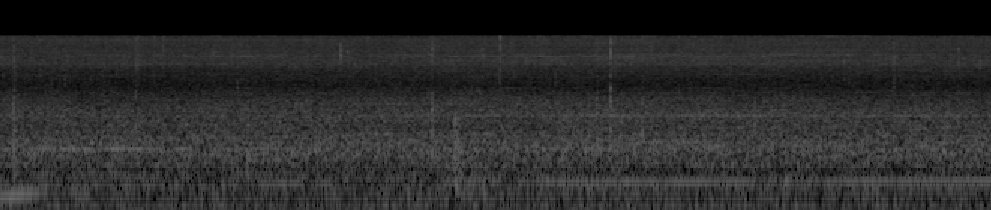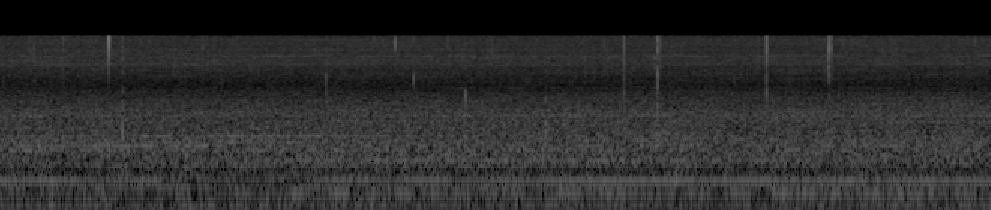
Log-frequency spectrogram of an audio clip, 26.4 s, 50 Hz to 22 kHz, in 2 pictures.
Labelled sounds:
14.4	16.7	killer whale, southern resident, J pod, 7.9 to 8.0 kHz

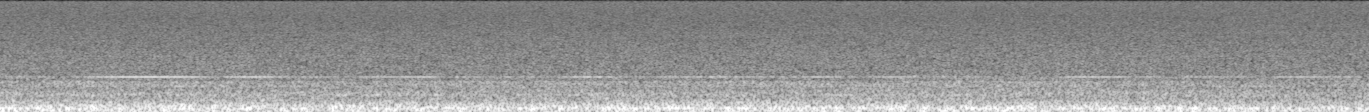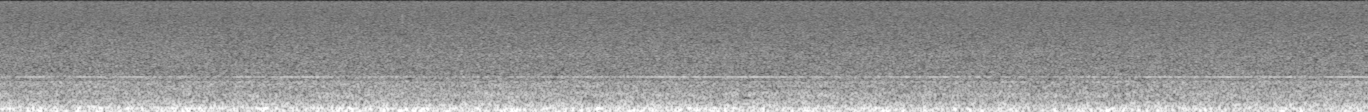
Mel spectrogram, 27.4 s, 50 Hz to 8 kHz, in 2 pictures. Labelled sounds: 1.0	1.4	vessel noise, 0.90 to 0.96 kHz

